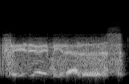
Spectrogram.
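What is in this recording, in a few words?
Hungarian player friendly fire mood low, speech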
